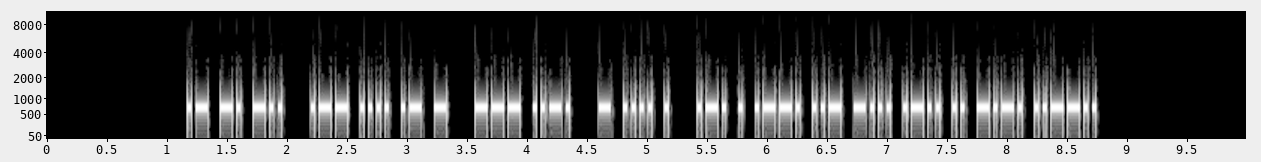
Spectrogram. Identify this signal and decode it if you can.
Morse code, heard as a keyed tone, about 34 wpm, 700 Hz. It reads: AND WHAT OF THE REPUBLIC?
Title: Sentences from Top 1500 Words 35wpm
